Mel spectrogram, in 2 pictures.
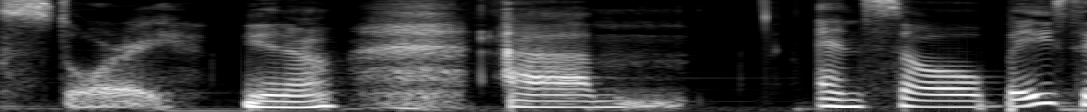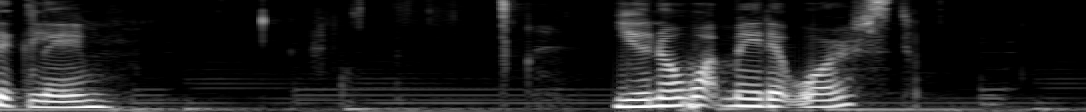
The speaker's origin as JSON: {"language": "English", "region": "New York", "country": "United States", "tie": "born or raised there", "also_born_or_lived": "Dominican Republic", "moved": "as an adult", "lives_now": "Germany", "said": "I grew up in New York"}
